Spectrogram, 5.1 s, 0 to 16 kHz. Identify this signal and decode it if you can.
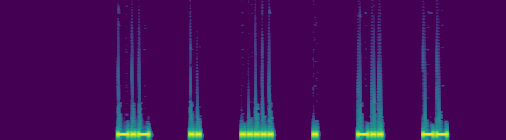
Morse code, heard as a keyed tone, about 34 wpm, spaced as for 16 wpm, 700 Hz. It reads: KI5EDM
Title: USA Call Signs - 4x Character Spacing - 35wpm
